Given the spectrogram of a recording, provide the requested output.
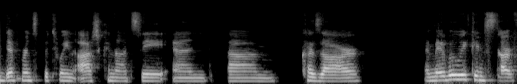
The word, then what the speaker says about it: Khazar: who were these karit and that's how it's pronounced Kazar they actually have a sea named after them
